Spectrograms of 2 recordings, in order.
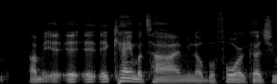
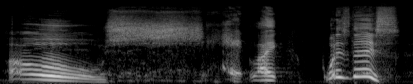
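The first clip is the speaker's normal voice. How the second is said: much higher and louder amazed cry, slow at the end; mock amazed; 11 semitones higher, 14 dB louder, much slower than usual. Rapper hearing the beat for the first time, high loud amazed cry. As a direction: blurt it out, stunned by the beat.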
